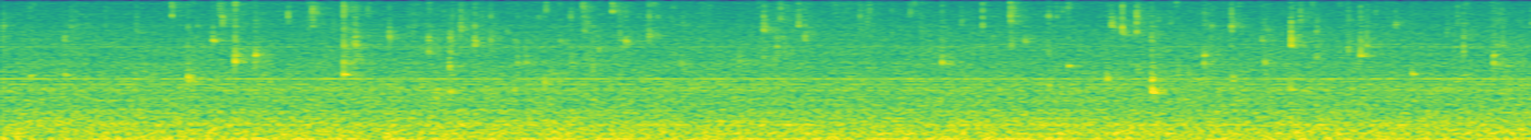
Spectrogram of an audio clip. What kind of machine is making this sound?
pump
